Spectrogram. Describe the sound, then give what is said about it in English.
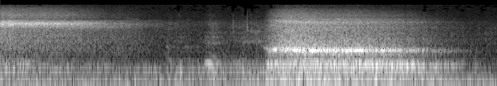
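A group breathes together in a long, airy rush of breath. It dips briefly, then swells into a second, louder sustained breath, and no words are spoken. “So let's just all breathe together.”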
